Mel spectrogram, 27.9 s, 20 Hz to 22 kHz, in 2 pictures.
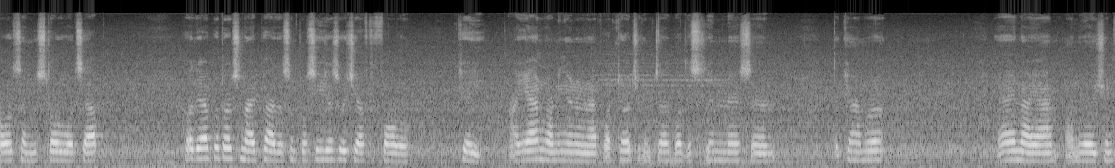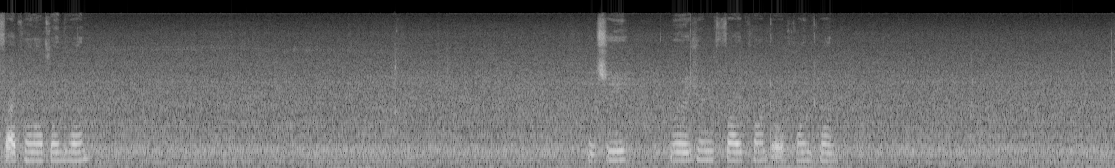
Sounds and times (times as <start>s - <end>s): Speech: 0.0s - 1.3s, 2.3s - 9.7s, 10.4s - 11.1s, 12.4s - 15.1s, 21.3s - 24.5s
Pink noise: 0.0s - 27.8s
White noise: 0.0s - 27.8s.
